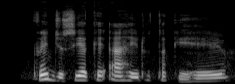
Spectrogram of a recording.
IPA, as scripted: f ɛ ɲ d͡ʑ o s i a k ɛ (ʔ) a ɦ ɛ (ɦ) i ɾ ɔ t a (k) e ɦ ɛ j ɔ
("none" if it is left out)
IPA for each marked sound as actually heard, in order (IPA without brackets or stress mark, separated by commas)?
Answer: ʔ, none, k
